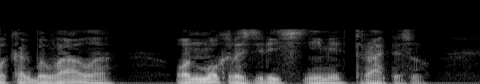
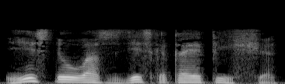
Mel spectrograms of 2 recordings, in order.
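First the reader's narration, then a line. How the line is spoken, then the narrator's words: Calm question. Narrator (Russian): спокойно, словно ничего не произошло, он спросил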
